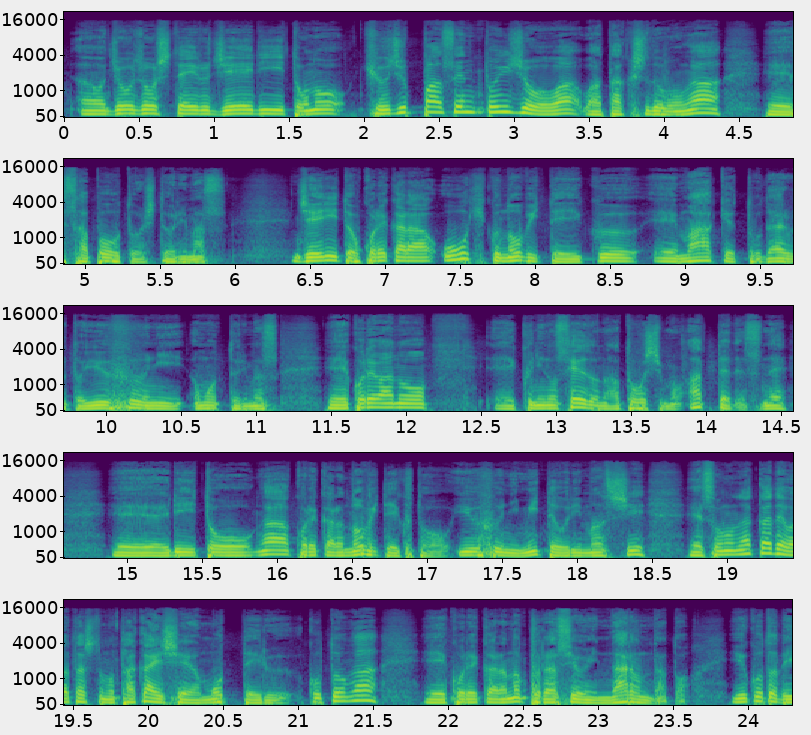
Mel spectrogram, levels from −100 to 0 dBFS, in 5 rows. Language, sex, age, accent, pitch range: Japanese, male, 50-69, native, 110-150 Hz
